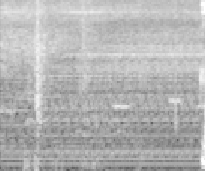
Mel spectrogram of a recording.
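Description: Steady low electrical hum with a faint hiss, and one faint click about a third of a second in.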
